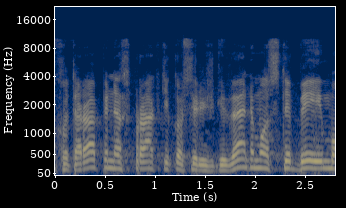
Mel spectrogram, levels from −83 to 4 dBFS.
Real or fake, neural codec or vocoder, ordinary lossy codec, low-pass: fake; vocoder, 22.05 kHz, 80 mel bands, Vocos; Opus, 32 kbps; 9.9 kHz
